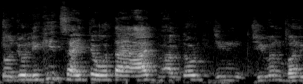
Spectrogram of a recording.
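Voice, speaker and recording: A man speaks with a Rajasthani accent and fairly even intonation. Noticeable background noise is present. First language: Marwari (speaking Hindi). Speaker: teacher. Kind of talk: presentation. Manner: halting, many fillers.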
